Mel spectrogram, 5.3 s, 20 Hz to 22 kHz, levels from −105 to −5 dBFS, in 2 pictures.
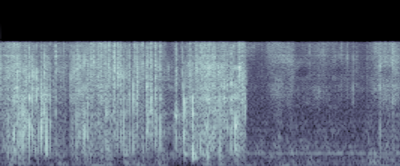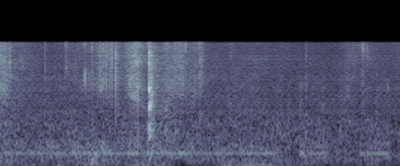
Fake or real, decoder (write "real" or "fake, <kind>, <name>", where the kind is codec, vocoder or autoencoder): fake, autoencoder, DAC-VAE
